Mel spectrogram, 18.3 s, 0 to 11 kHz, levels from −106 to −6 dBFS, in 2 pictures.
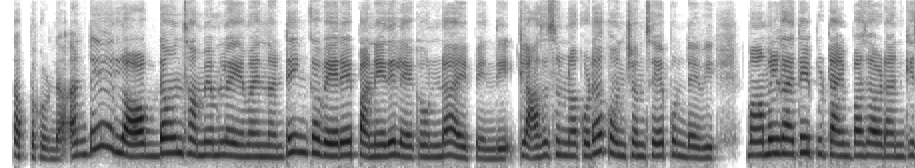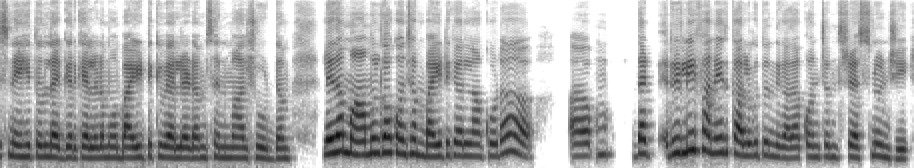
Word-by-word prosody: తప్పకుండా. 210 -5 -3
అంటే 275 +8 -2 0.3
లాక్‌డౌన్ 250 +5 +6
సమయంలో 260 -1 -1
ఏమైందంటే 230 +2 -1
ఇంకా 310 -1 +3
వేరే 245 +1 +5
పనేది 235 +1 +3
లేకుండా 225 +2 -1
అయిపోయింది. 195 -3 -3 0.2
క్లాసెస్ 245 +2 0
ఉన్నా 250 -1 -1
కూడా 270 +6 +3
కొంచెం 250 -2 -1
సేపుండేవి. 235 -5 -1 0.4
మామూలుగా 285 +3 +4
అయితే 300 +3 +1
ఇప్పుడు 285 -2 -6
టైమ్ 240 -2 0
పాస్ 245 0 +1
అవ్వడానికి 235 +1 -1
స్నేహితుల 230 -2 -2
దగ్గరికెళ్ళడము, 210 0 -2
బయటికి 215 +3 -2
వెళ్ళడం, 205 0 -1
సినిమాలు 210 -2 -5
చూడడం 195 -1 -4 0.4
లేదా 305 +3 +9
మామూలుగా 295 +4 +3
కొంచెం 285 -1 -1
బయటికెళ్ళినా 245 +1 -2
కూడా 280 +7 -2 0.7
ఆహ్, 245 0 -3
ము 270 - -8 0.3
దట్ 285 -1 +1 0.2
రిలీఫ్ 340 +5 +3
అనేది 305 -1 -1
కలుగుతుంది 250 -2 -1
గదా! 205 0 -3
కొంచెం 225 0 -8
స్ట్రెస్ 215 -2 -4
నుంచి. 210 -6 -5
240 Hz, 140 wpm, -24 LUFS, 220-265 Hz, 0.7 s, లేదా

